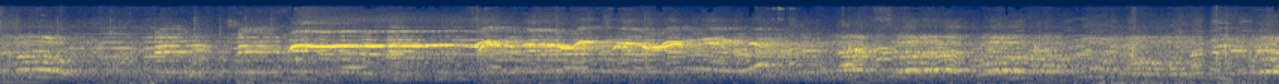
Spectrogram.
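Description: Live folk music with several voices singing, a high note held about two seconds in and then wavering, over crowd chatter.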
